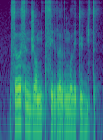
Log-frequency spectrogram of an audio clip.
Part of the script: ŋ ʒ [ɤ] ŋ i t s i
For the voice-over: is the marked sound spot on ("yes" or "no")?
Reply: no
